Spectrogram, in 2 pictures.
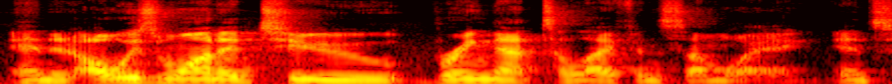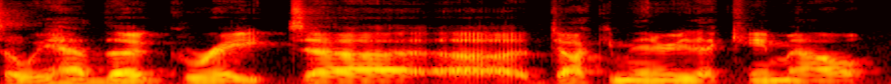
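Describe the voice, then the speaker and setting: A man with a bright, forward voice chats as a podcast guest. His delivery is casual, conversational and enthusiastic, at a middling pitch. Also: little pitch movement, moderate pace, gravelly. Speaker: podcast guest, audio drama producer. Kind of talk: casual interview chat.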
